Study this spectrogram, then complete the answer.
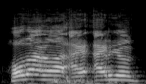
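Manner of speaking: mock urgent. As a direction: announce it like you must rush off. Mock-voicing friend leaving the table.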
